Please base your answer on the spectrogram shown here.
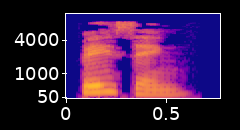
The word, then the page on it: basing: British English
